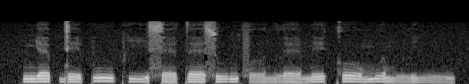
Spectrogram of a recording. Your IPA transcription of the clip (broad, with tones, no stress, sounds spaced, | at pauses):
ɲ ɛː˧ p̚ d e˧˩ p uː˧ pʰ iː˧˩ s ɛː˩˧ t̪ ɛː˧ s uː˧˥ ŋ f ɤː˩ n l ɛː˧˩ m eː˧˥ kʰ oː˥˨ m u˥˨ ə̯ m u˩ l i˧ ʋ uː˧˩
